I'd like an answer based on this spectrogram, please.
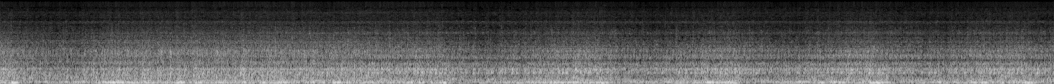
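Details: Evinrude V4 120 outboard idles with an uneven, lumpy low beat, running rough, briefly smoothing, then falling rough again.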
